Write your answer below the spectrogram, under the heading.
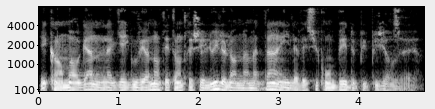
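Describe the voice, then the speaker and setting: A man's voice: low-pitched, steady tone, fast, darkish tone, dull audio, natural voice. An actor playing an earnest, troubled young married heir in his late twenties, in an old-style French radio drama. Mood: sombre, recounting.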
